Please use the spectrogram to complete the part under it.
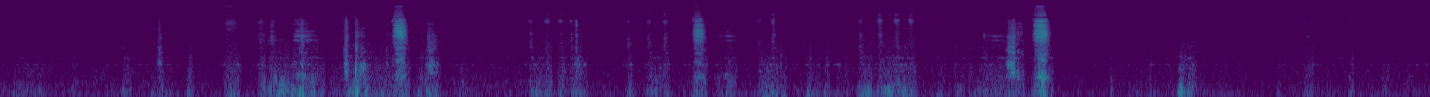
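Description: A pencil scratches lightly across paper in short strokes.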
